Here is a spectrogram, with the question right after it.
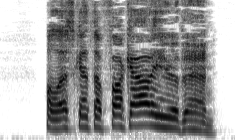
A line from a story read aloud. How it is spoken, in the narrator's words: he blurts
